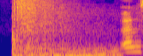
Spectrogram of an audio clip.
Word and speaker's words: homme: Homme, ça s'écrit avec un H mais qui ne se prononce même pas.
